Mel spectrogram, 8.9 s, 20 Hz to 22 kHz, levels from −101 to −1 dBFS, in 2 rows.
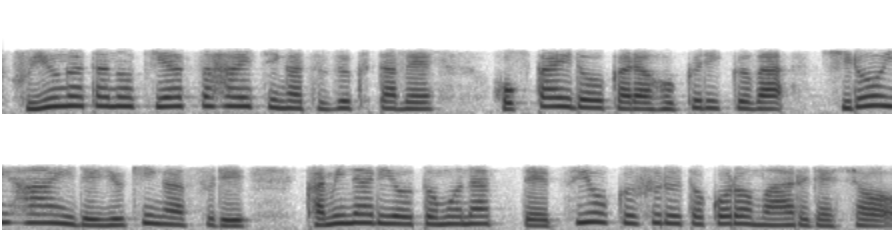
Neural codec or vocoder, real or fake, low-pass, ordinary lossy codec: none; real; 3.6 kHz; Opus, 16 kbps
